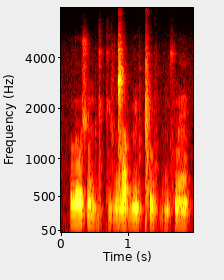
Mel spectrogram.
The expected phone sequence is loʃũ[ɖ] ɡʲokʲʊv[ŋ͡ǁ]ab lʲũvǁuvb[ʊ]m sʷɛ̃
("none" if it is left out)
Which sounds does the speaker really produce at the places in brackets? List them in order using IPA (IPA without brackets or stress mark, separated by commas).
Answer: b, ŋ͡ǁ, ʊ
